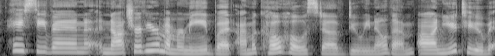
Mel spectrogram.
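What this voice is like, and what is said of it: Formal phone voice. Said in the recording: “phone voice ... I'll do it how I do meetings.”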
